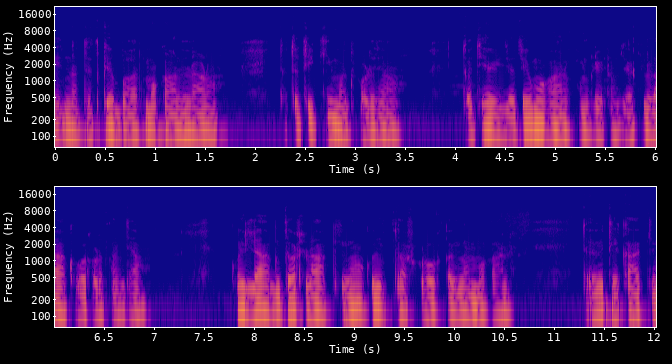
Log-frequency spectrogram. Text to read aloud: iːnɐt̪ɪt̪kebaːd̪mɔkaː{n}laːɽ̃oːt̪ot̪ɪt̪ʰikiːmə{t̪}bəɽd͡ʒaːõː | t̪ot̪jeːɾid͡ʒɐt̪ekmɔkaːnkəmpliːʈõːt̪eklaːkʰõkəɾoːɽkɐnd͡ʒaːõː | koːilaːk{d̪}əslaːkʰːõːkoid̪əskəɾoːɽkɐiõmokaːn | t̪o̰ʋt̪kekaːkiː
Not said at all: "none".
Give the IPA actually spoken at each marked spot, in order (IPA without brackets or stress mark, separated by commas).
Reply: n, t̪, d̪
